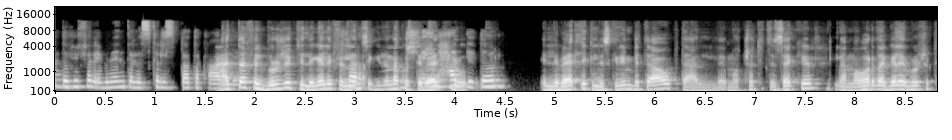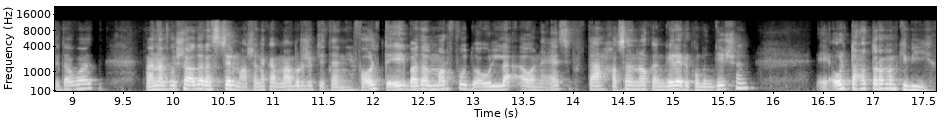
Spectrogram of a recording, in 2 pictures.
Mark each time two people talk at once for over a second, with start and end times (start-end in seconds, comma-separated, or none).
2.8-4.2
